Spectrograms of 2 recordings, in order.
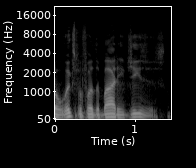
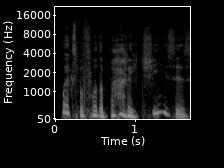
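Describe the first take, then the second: First: Said in the usual way. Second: High put-on voice for a viewer's comment; switched-up comment voice. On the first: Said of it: "but if I go". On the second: Shown as a demonstration. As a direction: pitch it up to mark someone else's words. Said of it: "I gotta switch up the voice".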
